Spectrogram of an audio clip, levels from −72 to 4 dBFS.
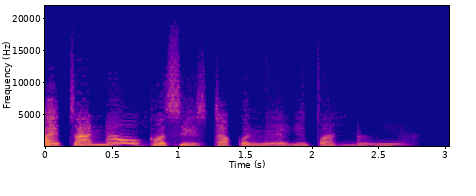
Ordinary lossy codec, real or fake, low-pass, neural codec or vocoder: none; fake; 19.8 kHz; codec, 44.1 kHz, 0.9 kbps, DAC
